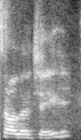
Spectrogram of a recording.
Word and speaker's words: Soulogy: Soulogy.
